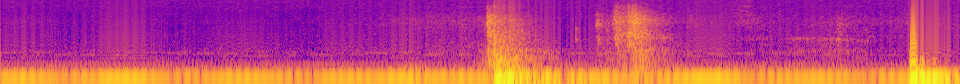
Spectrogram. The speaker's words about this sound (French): Elle aboutit à une autre porte. Il l'ouvre.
